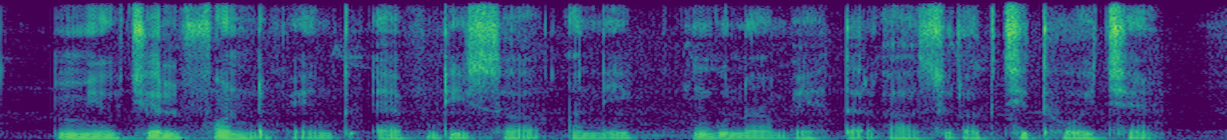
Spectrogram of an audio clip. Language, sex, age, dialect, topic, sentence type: Maithili, male, 18-24, Eastern / Thethi, banking, statement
